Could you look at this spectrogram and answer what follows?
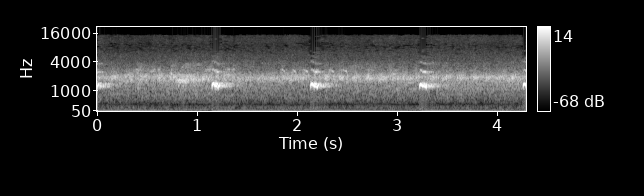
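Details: Resident Ruddy-breasted crake beside the Donggang River, Taiwan, in December 2023, giving crisp single notes about once a second, each short and falling slightly, set against a continuous even hum.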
